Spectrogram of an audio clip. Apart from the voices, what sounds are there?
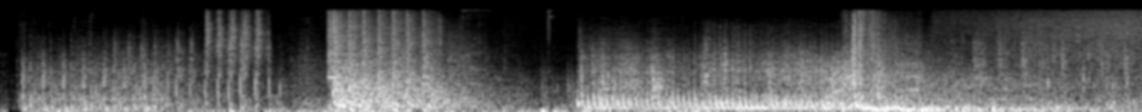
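enemy precision airstrike explosions in Modern Warfare video game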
